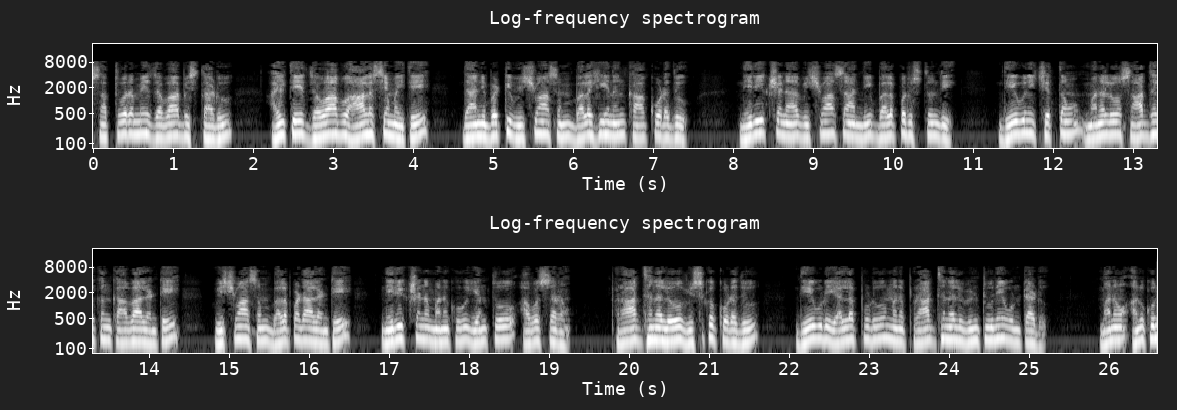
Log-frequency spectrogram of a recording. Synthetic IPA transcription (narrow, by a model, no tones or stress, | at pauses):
sɐt̪ʋɐɾɐme̞ːd͡ʒɐʋaːbist̪aːɽu | ɐjit̪e̞ːd͡ʒɐʋaːbuaːlɐsjɐmɐjit̪e̞ː | d̪aːnːibɐʈːiʋiʃʋaːsɐmbɐlɐɦiːnɐmkaːkuːɽɐd̪u | niɾiːkʂɐɳɐʋiʃʋaːsaːnːibɐlɐpɐɽust̪und̪i | d̪e̞ːwunit͡ʃit̪ːɐmːɐnɐlo̞ːsaːɾd̪ʱɐkɐmkaːʋaːlɐɳʈe̞ː | ʋiʃʋaːsɐmbɐlɐpɐɽaːlɐɳʈe̞ː | niɾiːkʂɐɳɐmɐnɐkuent̪o̞ːʔɐʋɐsɐɾɐm | pɾaːɾt̪ʰɐnɐlo̞ːʋisu̥kɐkuːɽɐd̪u | d̪e̞ːwuɽuɛlːɐpːuɽumɐnɐpɾaːɾt̪ʰɐnɐluʋiɳʈuːne̞ːuɳʈaːɽu | mɐnɐmʔɐnuku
